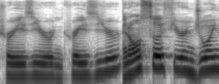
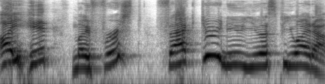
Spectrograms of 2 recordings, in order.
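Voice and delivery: high, loud, thrilled voice cracking with excitement; 9 semitones higher, 5 dB louder than usual. Streamer reacting live to a big win, excited with voice cracking. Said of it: "My voice is cracking".

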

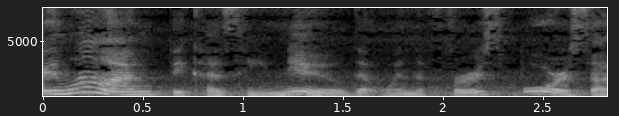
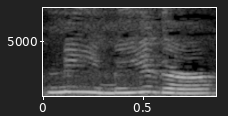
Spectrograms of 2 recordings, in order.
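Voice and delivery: tiny, very high little mouse voice; 12 semitones higher, 7 dB louder than usual. Reading a story, the mouse pipes up after the two boars speak, tiny little voice. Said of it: "said a tiny little voice".

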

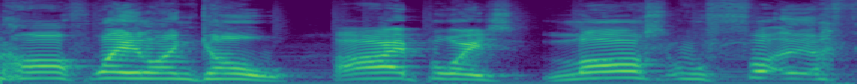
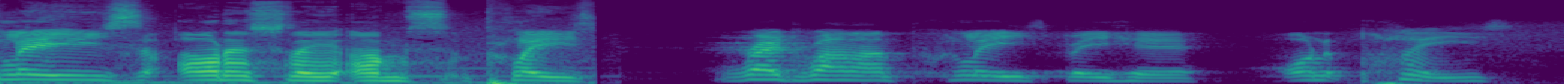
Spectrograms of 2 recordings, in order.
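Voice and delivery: nervous, anxious pleading, much quieter; 6 semitones lower, 7 dB quieter than usual. Saying a quick prayer to EA before a result appears, nervous pleading prayer. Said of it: "I'm going to say a quick prayer".

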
